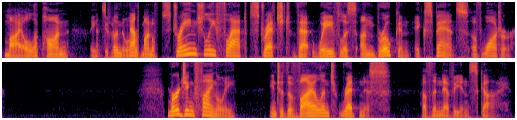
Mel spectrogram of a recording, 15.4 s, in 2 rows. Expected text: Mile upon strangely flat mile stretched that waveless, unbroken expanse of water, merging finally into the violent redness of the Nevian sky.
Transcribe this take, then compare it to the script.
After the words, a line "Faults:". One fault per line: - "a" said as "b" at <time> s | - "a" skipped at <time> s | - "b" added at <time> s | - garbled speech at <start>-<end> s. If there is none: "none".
Mile upon [garbled] strangely flat stretched that waveless, unbroken expanse of water, merging finally into the violent redness of the Nevian sky.
Faults:
- garbled speech at 1.3-2.4 s
- "mile" skipped at 3.7 s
